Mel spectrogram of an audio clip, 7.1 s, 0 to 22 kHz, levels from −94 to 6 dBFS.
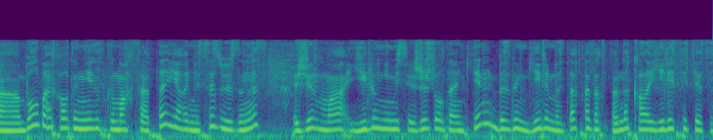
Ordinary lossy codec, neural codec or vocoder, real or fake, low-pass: none; codec, 16 kHz, 4 kbps, FunCodec, trained on LibriTTS, 50 frames a second; fake; none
